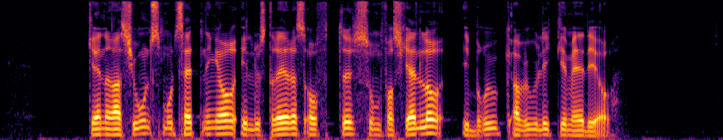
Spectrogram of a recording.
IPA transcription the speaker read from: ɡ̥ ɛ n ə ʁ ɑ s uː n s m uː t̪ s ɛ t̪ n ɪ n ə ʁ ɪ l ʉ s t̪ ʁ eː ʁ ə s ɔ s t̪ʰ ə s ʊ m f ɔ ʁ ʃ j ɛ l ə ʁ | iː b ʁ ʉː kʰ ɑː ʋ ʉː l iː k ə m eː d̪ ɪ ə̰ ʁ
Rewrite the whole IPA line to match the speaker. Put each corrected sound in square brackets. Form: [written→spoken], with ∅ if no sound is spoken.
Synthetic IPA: ɡ̥ ɛ n ə ʁ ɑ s uː n s m uː t̪ s ɛ t̪ n ɪ [n→ŋ] ə ʁ ɪ l ʉ s t̪ ʁ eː ʁ ə s ɔ [s→f] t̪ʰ ə s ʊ m f ɔ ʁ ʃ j ɛ l ə ʁ | iː b ʁ ʉː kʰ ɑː ʋ ʉː l iː k ə m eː d̪ ɪ ə̰ ʁ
